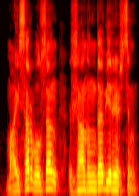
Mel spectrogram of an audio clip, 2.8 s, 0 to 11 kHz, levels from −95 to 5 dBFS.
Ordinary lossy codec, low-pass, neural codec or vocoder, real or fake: none; none; vocoder, 22.05 kHz, 80 mel bands, WaveNeXt; fake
